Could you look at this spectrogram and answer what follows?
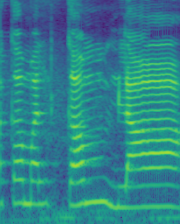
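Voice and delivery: very slow कमल, कमला, the long आ of कमला drawn out; कमल then कमला. Shown as a demonstration. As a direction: contrast कमल and कमला slowly. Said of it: "कमल और कमला के उच्चारण". (कमल, कमला बहुत धीरे)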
